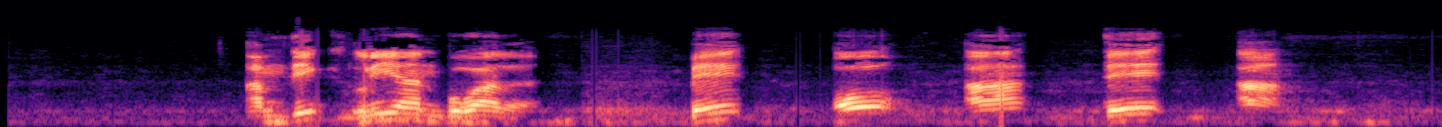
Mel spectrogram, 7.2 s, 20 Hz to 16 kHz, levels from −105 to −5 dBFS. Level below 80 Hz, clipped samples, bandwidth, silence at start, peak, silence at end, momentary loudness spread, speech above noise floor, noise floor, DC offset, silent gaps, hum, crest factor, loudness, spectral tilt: -60 dBFS; under 0.1%; 7 kHz; 1.25 s; 0 dBFS; 0.8 s; 10 LU; 47 dB; -62 dBFS; under 0.1%; none; none; 18 dB; -16 LUFS; -5 dB/octave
